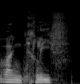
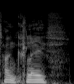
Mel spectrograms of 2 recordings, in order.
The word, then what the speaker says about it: Cleef: It's not pronounced Cleef. I felt like shouting at the screen. It's not Van Cleef. It's Van Cleef.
